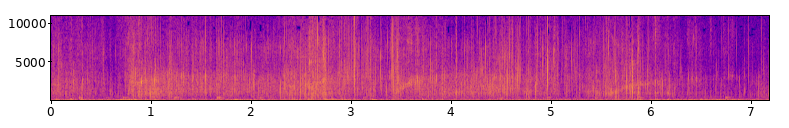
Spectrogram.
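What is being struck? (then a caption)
Glitter-filled rubber squishy ball. A soft, filled purple glitter rubber stress ball is tapped and scratched by long nails close to the mic. The result is a steady, crackly, bright scratching texture with sharp tap clicks scattered throughout. A low, rumbling handling noise runs underneath.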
